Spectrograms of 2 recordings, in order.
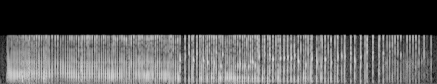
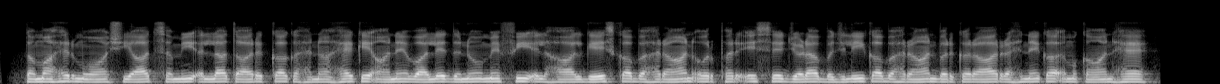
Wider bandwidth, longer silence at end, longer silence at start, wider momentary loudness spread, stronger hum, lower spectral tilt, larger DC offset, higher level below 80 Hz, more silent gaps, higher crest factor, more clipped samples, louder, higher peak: second, 4 kHz vs 7.6 kHz; second, 0.1 s vs 0.65 s; second, 0.05 s vs 0.25 s; about the same, 2 LU vs 4 LU; neither; about the same, -8.5 dB/octave vs -8.5 dB/octave; neither; first, -34 dBFS vs -50 dBFS; neither; about the same, 12 dB vs 14 dB; first, 2% vs under 0.1%; first, -10 LUFS vs -15 LUFS; about the same, 0 dBFS vs 0 dBFS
